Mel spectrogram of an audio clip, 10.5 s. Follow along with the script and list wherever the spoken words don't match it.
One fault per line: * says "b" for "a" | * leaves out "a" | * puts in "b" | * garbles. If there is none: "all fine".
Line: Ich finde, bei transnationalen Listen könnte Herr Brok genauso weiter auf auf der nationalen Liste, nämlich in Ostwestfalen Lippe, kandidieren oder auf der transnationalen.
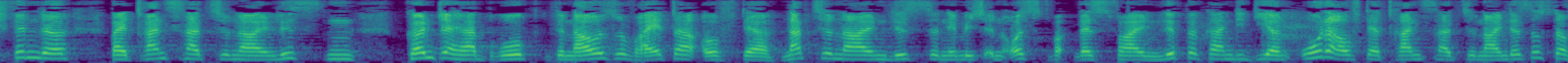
* leaves out "auf"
